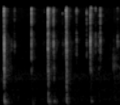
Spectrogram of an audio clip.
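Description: Typing on a Mac computer keyboard: about ten crisp key clicks in an uneven rhythm, close and moderately quiet, with no voices.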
